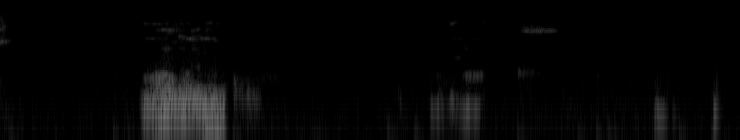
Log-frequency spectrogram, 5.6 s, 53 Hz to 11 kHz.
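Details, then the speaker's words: Person with obstructive sleep apnea, tongue blocking the windpipe, about 45 seconds without breathing despite chest and abdominal effort: loud, rough snorting gasp, then quieter irregular recovery breaths. "so they're trying to breathe but they can't breathe because their tongue is closed off their windpipe"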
